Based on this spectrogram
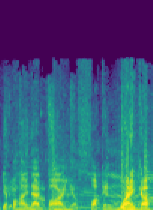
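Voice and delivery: loud, pumped-up taunting; gleeful brawl shouting; excited trash talk. Real, not acted. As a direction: hype yourself up and jeer at the thugs. Trash-talking enemies in bar fight.

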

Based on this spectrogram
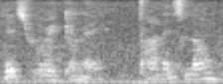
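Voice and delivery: fast, breathy hushed whisper; suspense whisper. A narrator's reading. Reader building suspense for the child, whispered.

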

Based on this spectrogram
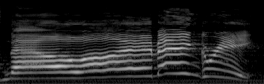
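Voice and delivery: huge drawn-out high roar, full volume; angry alligator yell. Acted. Arcade alligator yells at the player, drawn-out angry roar. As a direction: bellow it slowly, like an enraged game alligator. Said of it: "turns on this red light and yells".

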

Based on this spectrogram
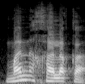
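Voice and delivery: loud മൻ ഖലഖ with no hum on the n; clear n. Shown as a demonstration. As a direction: sound the n of മൻ openly before ഖലഖ. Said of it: "വെളിവാക്കുക". (മൻ ഖലഖ: നൂൻ വെളിവാക്കുക)

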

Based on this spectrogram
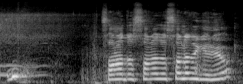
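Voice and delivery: usual speaking voice

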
